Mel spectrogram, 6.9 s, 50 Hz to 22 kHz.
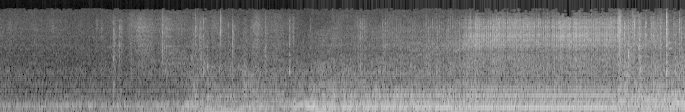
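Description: Audi TT RS 8S's 2.5-litre turbocharged five-cylinder engine idling, then revved up about two seconds in and held at steady high revs before the launch. Near the end the revs drop and climb again as the car pulls away.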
